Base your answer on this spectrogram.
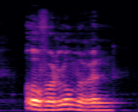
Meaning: to overshadow, to adumbrate
- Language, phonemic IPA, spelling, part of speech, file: Dutch, /ˌoː.vərˈlɔ.mə.rə(n)/, overlommeren, verb, Nl-overlommeren.ogg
